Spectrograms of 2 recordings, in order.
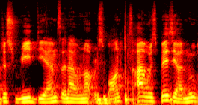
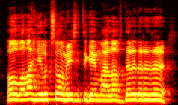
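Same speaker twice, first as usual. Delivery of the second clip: quick, higher-pitched effusive greeting; super friendly gushing; 5 semitones higher, 3 dB louder than usual. Acted. Overdoing compliments at a first meeting, super friendly gushing. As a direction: gush compliments in a rapid, raised voice. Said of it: "they think I'm being super friendly".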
